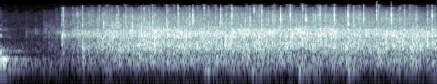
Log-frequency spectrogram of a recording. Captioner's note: audience applauding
